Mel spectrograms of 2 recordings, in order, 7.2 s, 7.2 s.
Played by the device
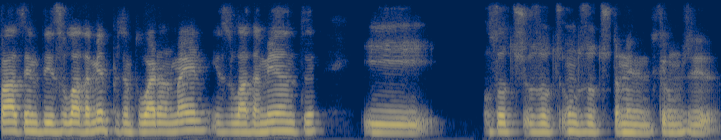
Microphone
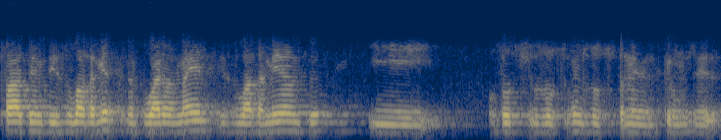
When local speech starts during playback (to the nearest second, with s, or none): none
